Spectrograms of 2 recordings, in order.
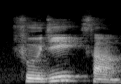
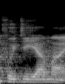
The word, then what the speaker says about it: Fuji-san: Contohnya Gunung Fuji, itu dibacanya Fuji-san, bukan Fujiyama ya.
